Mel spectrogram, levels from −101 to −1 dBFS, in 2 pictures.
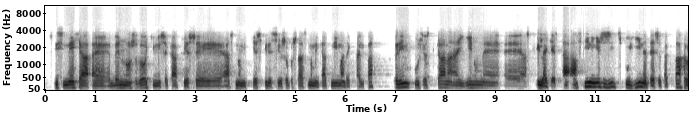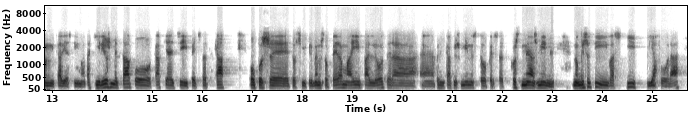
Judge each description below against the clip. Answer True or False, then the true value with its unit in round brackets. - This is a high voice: False (105 Hz)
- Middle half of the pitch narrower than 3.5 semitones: True (3.1 semitones)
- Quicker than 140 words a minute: False (130 wpm)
